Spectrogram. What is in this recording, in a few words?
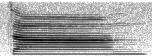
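"zaan3" Cantonese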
